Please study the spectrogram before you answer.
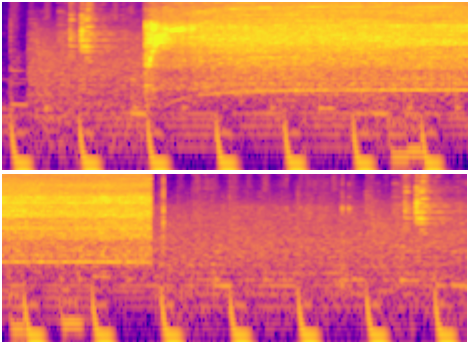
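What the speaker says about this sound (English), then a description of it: "Love this tool, the little belt sander." A small belt sander whines loudly for a few seconds between rhythmic, repeated knocking, nearby and harsh, then cuts off abruptly, while installing wheel wells on a Toyota Tacoma.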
